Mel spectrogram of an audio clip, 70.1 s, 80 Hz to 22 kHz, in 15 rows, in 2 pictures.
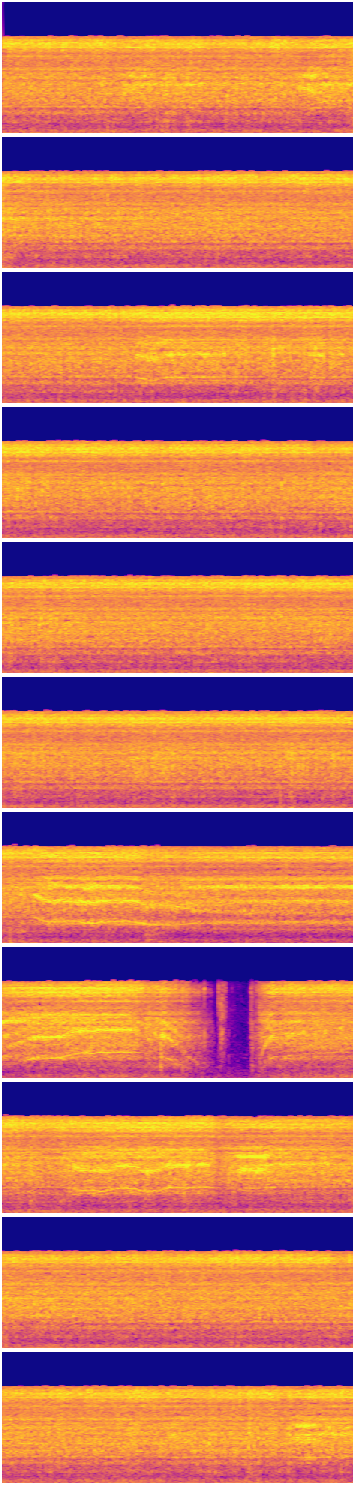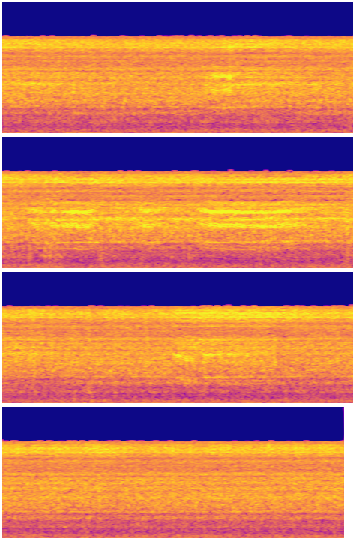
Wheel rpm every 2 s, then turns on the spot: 230, 230, 230, 230, 230, 230, 230, 230, 230, 230, 230, 230, 230, 230, 220, 170, 170, 170, 120, 220, 220, 230, 230, 230, 230, 230, 230, 230, 220, 220, 230, 230, 230, 230, 240.
none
